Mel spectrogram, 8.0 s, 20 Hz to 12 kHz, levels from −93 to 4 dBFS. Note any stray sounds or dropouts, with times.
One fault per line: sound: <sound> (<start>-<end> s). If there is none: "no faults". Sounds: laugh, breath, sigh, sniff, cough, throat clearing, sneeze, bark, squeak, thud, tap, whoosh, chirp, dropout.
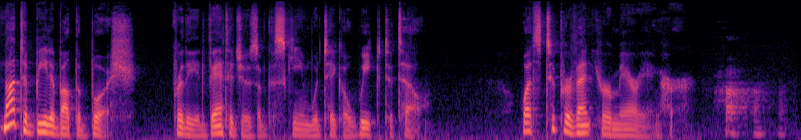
sound: laugh (7.1-7.9 s)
